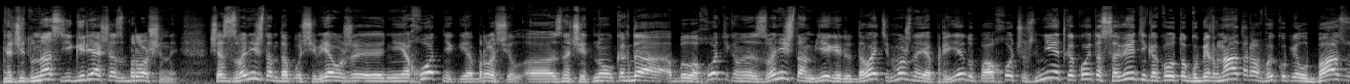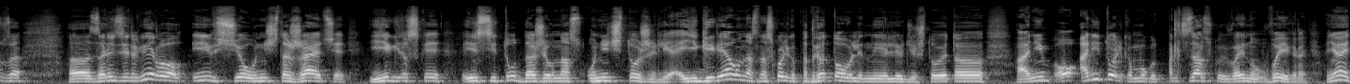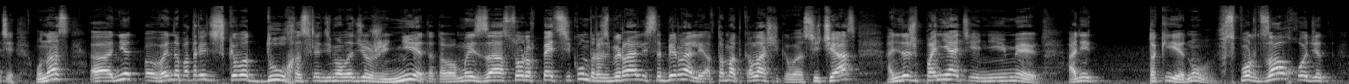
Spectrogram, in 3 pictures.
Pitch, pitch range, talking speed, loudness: 160 Hz, 145-190 Hz, 140 wpm, -16 LUFS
